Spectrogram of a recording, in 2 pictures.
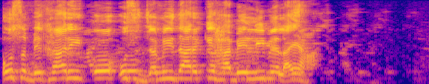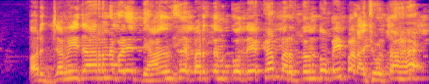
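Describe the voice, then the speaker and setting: A male religious storyteller gives a devotional discourse with a very high voice. He draws each phrase out slowly and addresses the listeners as brothers. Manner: slow, drawn-out storytelling addressing the audience as brothers.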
